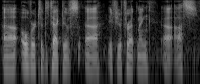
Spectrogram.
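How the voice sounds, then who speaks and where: A man in casual podcast conversation as a co-host and dispatcher, informal and halting as he thinks aloud. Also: lowish voice, little pitch movement, darkish tone.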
